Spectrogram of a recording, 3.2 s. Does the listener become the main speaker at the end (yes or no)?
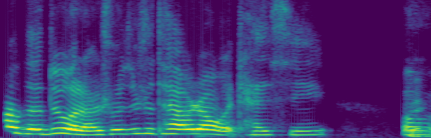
yes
